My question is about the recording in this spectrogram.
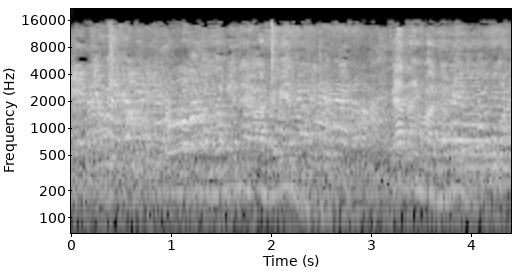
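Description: Chatter of several people talking over one another, with no other clear sound.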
